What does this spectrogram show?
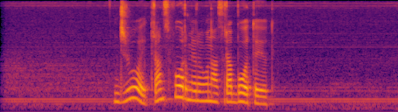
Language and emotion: Russian, positive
